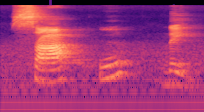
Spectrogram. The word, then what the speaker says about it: saúde: Ao pronunciar a palavra saúde, observe que produzimos três movimentos, as sílabas. Sa, U, de.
